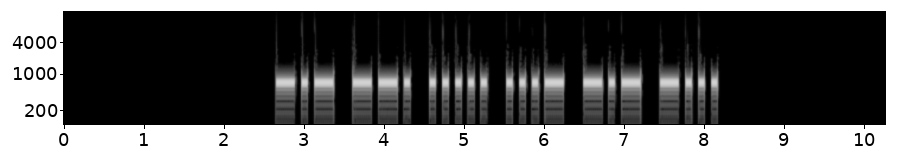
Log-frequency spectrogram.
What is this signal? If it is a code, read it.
Morse code, heard as a keyed tone, about 15 wpm, 700 Hz. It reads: KG5VKB
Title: USA Call Signs - 6 Characters - Repeated 3x - 15wpm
